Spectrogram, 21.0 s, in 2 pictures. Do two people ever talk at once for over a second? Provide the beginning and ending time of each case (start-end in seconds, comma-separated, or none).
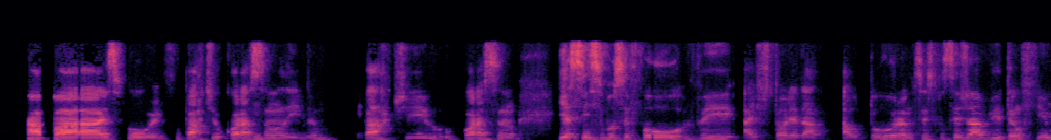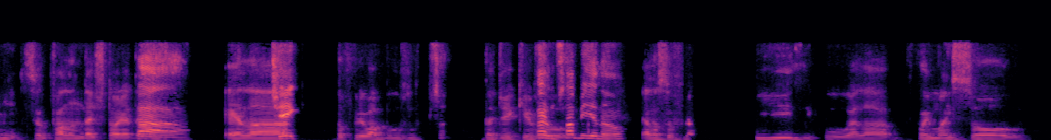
none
